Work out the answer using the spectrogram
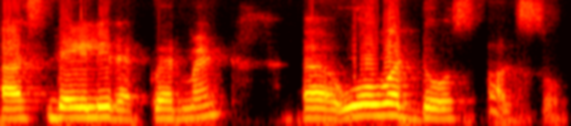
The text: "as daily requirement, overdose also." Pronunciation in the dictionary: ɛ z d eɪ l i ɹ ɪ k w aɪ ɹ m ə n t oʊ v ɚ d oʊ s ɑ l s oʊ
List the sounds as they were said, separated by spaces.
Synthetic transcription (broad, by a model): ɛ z d eɪ l i ɹ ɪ k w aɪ ɹ m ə n t oʊ v ɚ d oʊ s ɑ l s oʊ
